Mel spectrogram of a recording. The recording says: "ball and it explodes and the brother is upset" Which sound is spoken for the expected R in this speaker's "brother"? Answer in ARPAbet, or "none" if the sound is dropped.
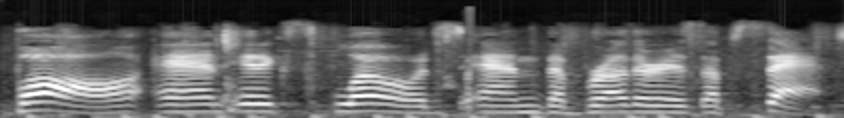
R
